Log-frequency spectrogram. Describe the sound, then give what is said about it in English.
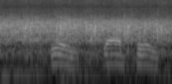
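A church audience at a revival service claps its hands in praise: steady, dense applause with voices rising over it at moments. “Give the Lord a hand clap of praise as you're seated today.”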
